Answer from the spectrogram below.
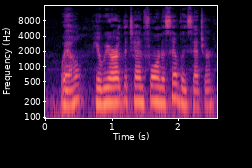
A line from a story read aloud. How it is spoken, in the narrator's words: Ken said dryly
